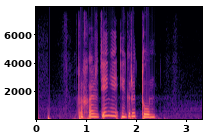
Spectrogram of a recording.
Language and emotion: Russian, neutral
